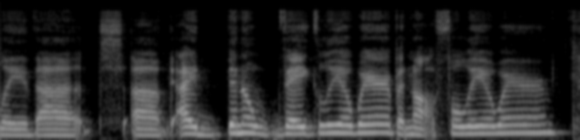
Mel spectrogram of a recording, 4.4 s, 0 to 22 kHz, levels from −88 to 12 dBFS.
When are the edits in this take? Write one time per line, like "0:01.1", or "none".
0:01.3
